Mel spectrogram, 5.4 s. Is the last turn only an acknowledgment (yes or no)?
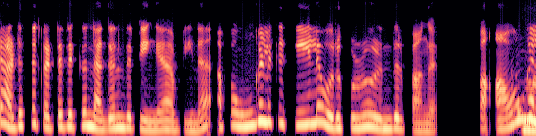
yes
